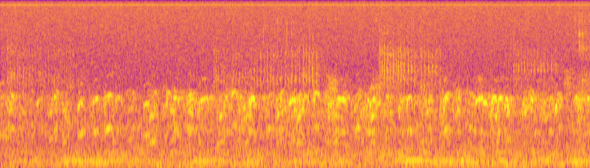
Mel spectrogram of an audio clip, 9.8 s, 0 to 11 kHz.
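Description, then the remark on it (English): A large flock of about 300 Canada geese honks nonstop while coming in to land about a kilometer away, dozens of overlapping calls merging into a dense, steady chorus, with no voices present. “So that was about 300 Canada geese coming in.”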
